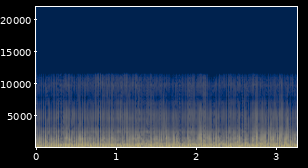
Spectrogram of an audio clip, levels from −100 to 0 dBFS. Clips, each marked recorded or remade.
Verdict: remade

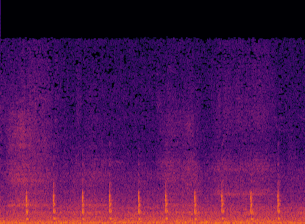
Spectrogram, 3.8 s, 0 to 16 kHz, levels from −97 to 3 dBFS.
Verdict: recorded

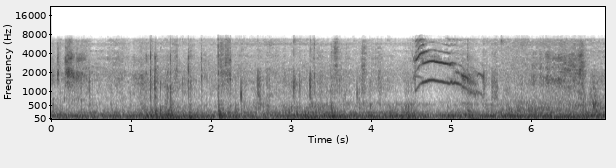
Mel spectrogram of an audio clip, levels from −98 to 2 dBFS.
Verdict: recorded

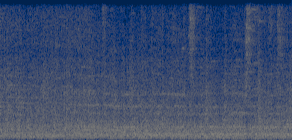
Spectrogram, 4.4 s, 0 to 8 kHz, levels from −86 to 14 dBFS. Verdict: recorded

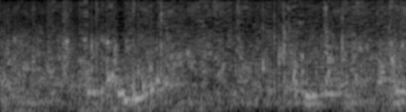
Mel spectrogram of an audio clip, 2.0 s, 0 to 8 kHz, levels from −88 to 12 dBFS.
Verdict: remade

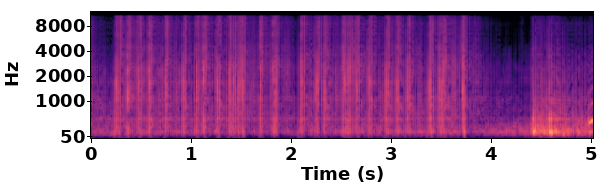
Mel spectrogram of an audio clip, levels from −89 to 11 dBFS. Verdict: remade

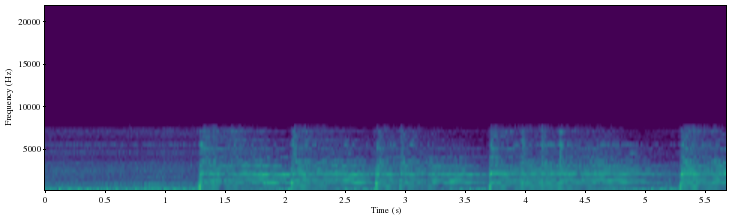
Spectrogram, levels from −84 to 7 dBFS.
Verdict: remade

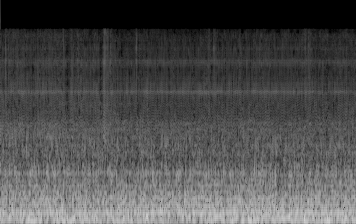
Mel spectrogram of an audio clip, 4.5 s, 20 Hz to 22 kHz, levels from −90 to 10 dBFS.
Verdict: remade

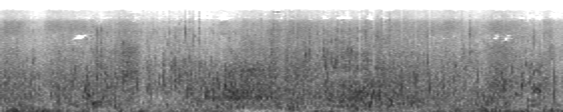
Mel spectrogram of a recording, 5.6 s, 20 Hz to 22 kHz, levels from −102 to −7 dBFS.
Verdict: remade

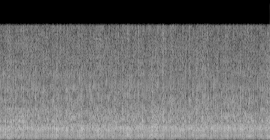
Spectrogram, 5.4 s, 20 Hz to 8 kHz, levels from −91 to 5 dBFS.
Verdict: remade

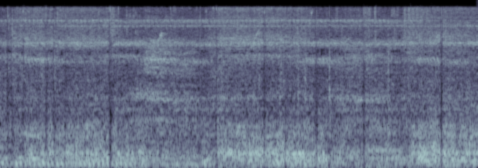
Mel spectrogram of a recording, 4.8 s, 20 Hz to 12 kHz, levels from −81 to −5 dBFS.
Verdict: remade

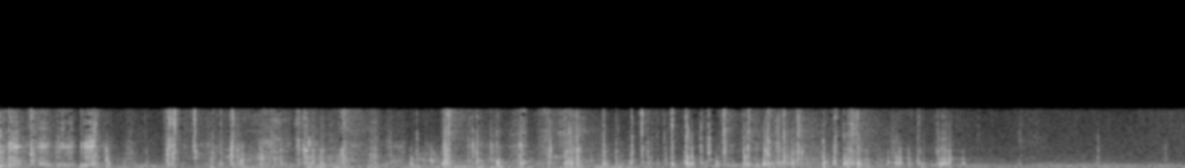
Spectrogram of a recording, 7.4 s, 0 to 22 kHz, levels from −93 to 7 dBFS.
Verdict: recorded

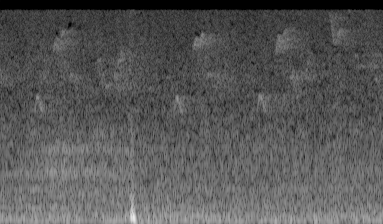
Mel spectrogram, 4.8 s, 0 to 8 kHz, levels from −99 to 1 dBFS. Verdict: remade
